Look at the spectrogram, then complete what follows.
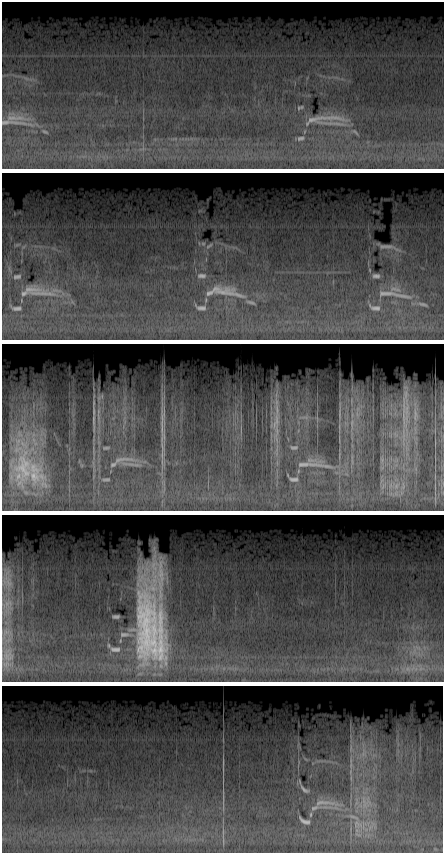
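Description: Crow cawing in harsh calls, several bunched together in the middle stretch, over short high chirping bird calls that repeat every second or two.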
